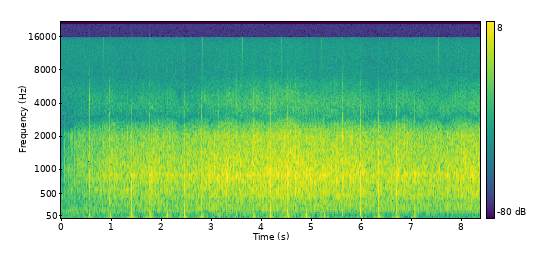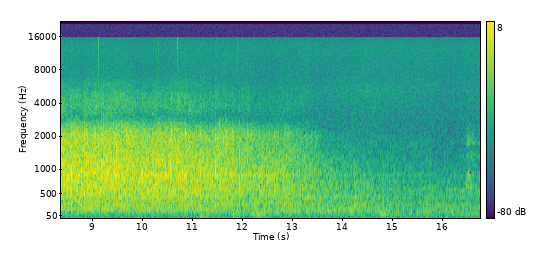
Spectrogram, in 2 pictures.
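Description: Audience applauding. The clapping builds quickly, holds for about ten seconds, then dies away over the last few seconds.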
